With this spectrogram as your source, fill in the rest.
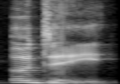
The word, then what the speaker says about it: Oodie: Effing Oodie. Oodie. Oodie, like hoodie.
